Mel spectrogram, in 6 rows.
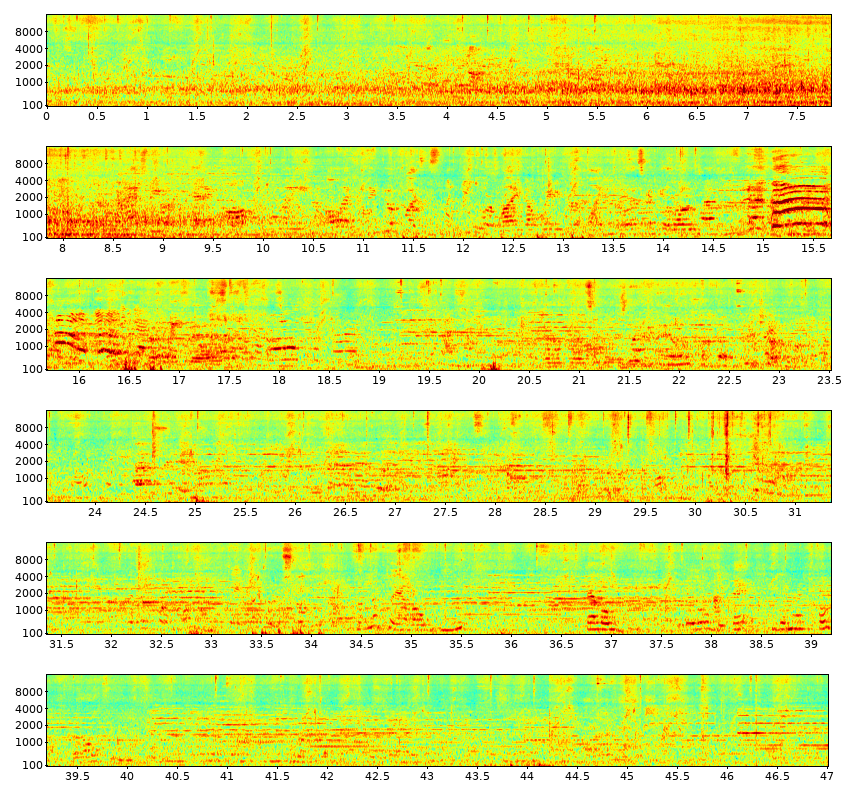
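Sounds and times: footsteps on stone paving: 0.0 - 5.9, 6.7 - 47.0
car tyres rumbling on cobblestones: 0.0 - 13.1
people talking: 0.0 - 47.0.

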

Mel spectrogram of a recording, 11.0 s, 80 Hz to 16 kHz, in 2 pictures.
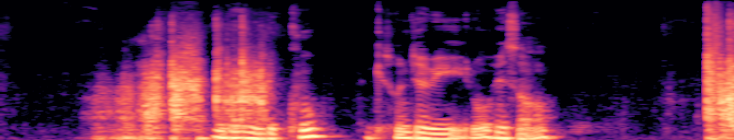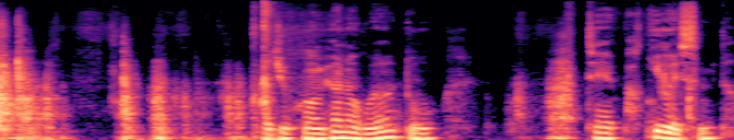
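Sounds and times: plastic basket knocking and scraping: 5.3 - 7.6.

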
